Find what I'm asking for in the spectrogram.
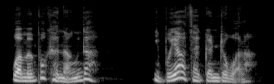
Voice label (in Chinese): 冷峻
